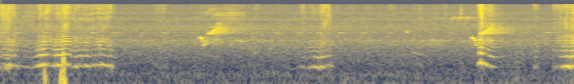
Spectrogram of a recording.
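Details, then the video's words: Bee buzzing in short low droning bursts as it flies past: a loud pass in the first second and a half, then fainter passes around the fourth, sixth and seventh seconds against quiet background. "Bee Noise"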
